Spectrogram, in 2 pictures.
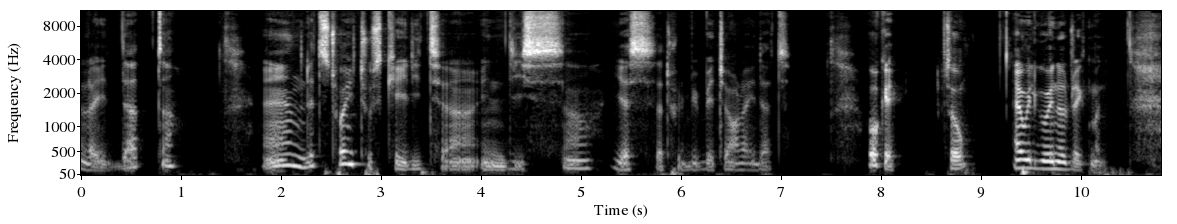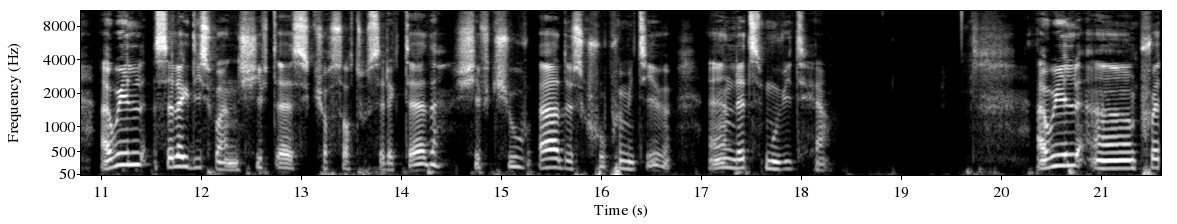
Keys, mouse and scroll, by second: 1.0 click, 1.1-5.4 middle drag, 3.3 s, 5.4 click, 5.5-11.4 middle drag, 5.7-6.3 scroll down 2, 8.7 Tab, 11.4 click, 12.4 shift+s, 13.6-20.2 ctrl+middle drag, 14.5 shift+q, 17.2 g, 18.5 click, 20.2 Tab, 20.4-21.6 shift+middle drag.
